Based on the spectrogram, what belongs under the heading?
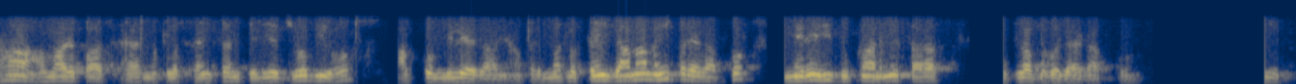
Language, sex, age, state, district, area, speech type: Hindi, male, 45-60, Bihar, Begusarai, rural, conversation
